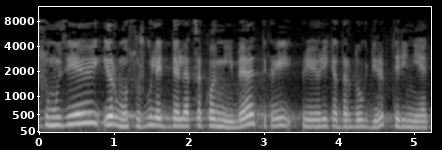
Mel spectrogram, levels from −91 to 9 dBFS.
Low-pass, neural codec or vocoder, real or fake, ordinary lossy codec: 10.8 kHz; none; real; MP3, 32 kbps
